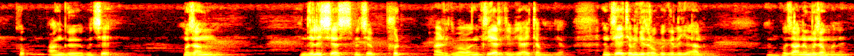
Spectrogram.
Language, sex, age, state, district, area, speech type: Bodo, male, 60+, Assam, Kokrajhar, rural, spontaneous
